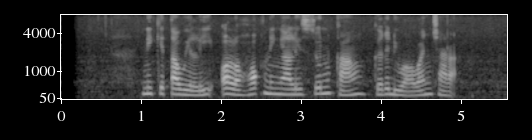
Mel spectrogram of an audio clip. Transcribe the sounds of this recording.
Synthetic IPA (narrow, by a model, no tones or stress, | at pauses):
nikit̪awiliʔɔlɔɦɔk̚niŋalisunkaŋkɨrdiwawaɲt͡ʃaɾa̰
